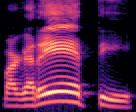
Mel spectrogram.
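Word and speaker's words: Margheriti: say it again and he says it in Italian say it with a lot of emphasis margariti well the [ __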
